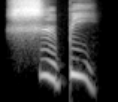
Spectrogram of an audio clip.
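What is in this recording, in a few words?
"势必", Mandarin Chinese; HSK6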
